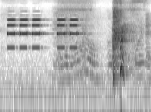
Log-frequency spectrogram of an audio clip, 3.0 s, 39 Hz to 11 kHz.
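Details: Löwenstein Elisa 600 ventilator demonstration explained in Malay: repeated beeping alarm tones broken by brief speech and a burst of noise.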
